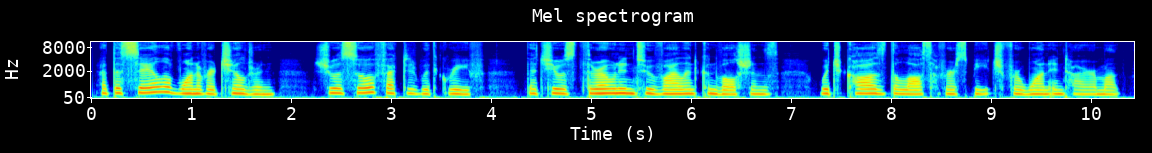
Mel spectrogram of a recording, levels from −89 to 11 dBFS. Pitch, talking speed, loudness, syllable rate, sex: 210 Hz, 185 wpm, -17 LUFS, 4.9 syllables/s, female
